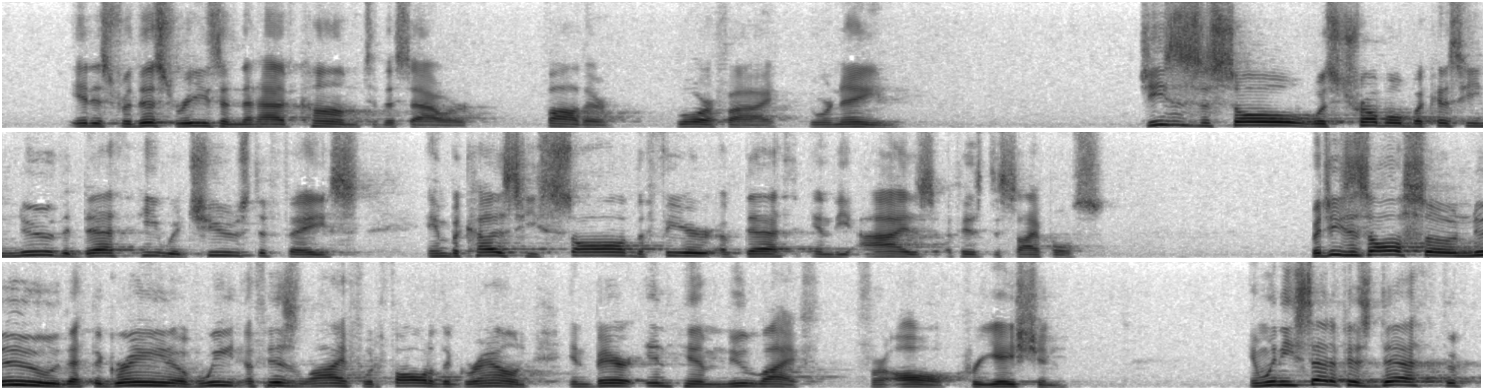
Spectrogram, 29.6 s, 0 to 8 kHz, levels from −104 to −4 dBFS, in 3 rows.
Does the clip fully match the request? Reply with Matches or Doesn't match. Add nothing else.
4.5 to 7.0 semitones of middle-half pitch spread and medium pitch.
Matches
